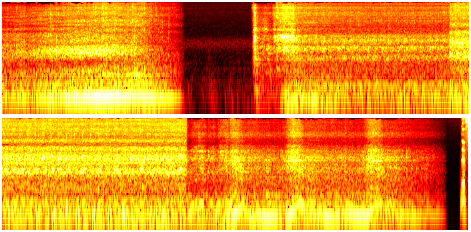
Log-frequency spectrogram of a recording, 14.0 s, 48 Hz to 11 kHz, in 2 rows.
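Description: Plymouth Road Runner's 426 Hemi V8 running loudly for a few seconds, then cutting off. After a second's gap it runs again at a steady idle, with several short throttle blips near the end.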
